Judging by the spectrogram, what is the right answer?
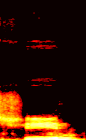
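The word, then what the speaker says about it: شين: the next letter is sheen sheen as you pronounce sugar though i mean sha of sugar is used in pronouncing sheen very good very good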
